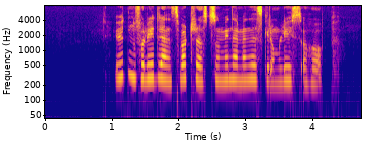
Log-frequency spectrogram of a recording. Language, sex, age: Norwegian, female, 20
